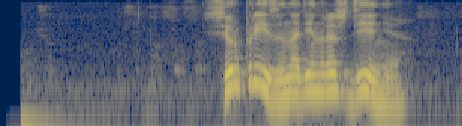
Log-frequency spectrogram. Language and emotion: Russian, positive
